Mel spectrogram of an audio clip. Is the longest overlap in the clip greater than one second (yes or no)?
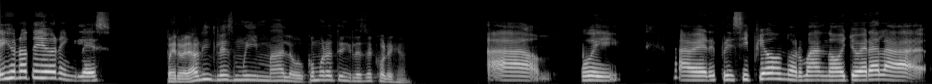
no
